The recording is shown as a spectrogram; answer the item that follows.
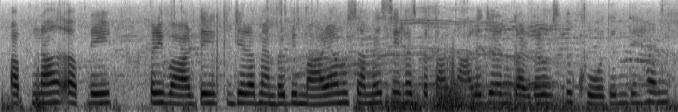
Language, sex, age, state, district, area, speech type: Punjabi, female, 18-30, Punjab, Amritsar, urban, spontaneous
